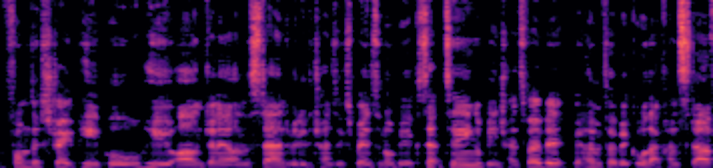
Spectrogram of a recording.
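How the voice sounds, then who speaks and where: A man talks at a moderate pace with fairly even intonation. He has a normal speaking voice. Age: 20s. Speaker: YouTube reaction commentator. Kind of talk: reaction commentary.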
